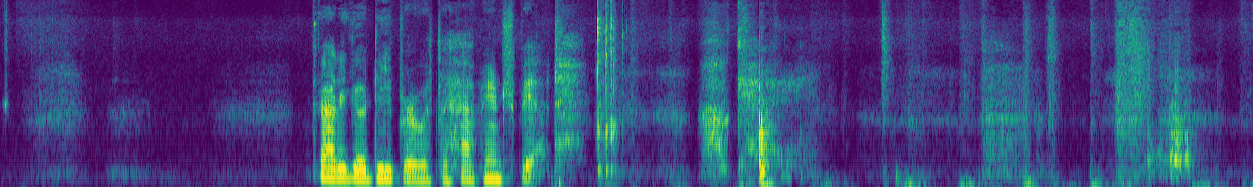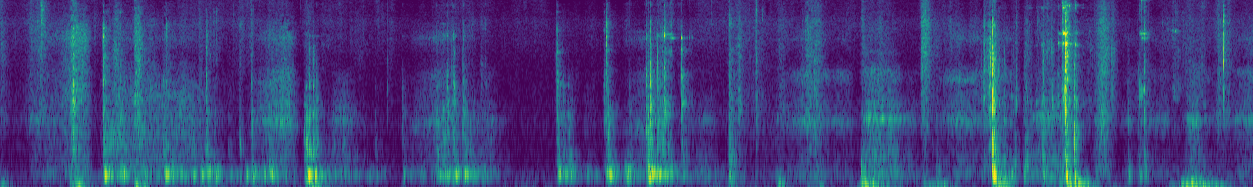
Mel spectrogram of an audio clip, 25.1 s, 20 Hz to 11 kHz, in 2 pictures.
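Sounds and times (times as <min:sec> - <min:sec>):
metal tools knocking and scraping: 0:22.5 - 0:24.6.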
